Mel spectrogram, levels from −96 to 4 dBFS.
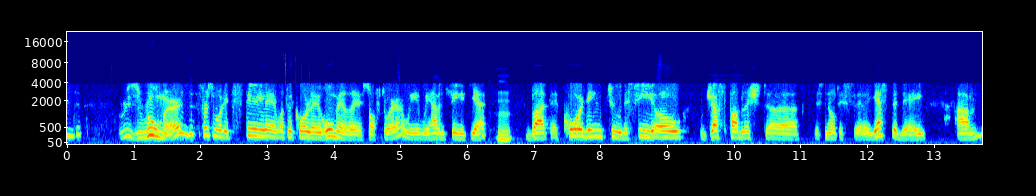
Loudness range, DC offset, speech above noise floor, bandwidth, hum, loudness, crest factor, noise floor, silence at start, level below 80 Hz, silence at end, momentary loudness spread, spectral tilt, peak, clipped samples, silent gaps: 4 LU; under 0.1%; 42 dB; 4.1 kHz; none; -28 LUFS; 18 dB; -69 dBFS; 0 s; -74 dBFS; 0 s; 13 LU; -9.5 dB/octave; -10 dBFS; under 0.1%; none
